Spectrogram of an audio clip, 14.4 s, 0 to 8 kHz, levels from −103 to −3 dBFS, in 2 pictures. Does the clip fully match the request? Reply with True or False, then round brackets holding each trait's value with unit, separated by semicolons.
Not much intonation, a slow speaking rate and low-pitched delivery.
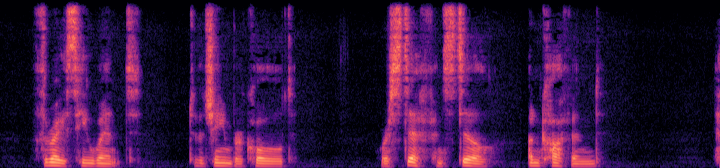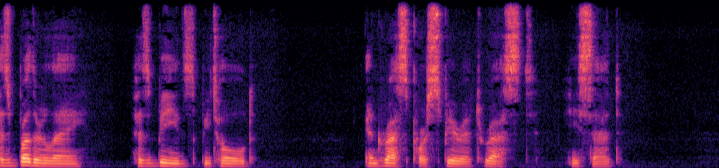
True (2.3 semitones; 110 wpm; 125 Hz)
